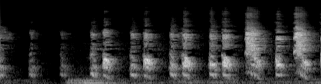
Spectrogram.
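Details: Chukar partridge call that opens with a few soft notes, then builds into loud, rapid clucking chucks, about two to three per second, growing harsher toward the end.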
